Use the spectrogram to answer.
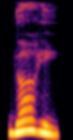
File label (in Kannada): "ಕಾಹಿ", Kannada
